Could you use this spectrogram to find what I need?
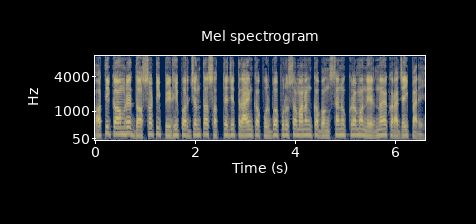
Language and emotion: Odia, neutral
